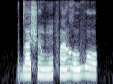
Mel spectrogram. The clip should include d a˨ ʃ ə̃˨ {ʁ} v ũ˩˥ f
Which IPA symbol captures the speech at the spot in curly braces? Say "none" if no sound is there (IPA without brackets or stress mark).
none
